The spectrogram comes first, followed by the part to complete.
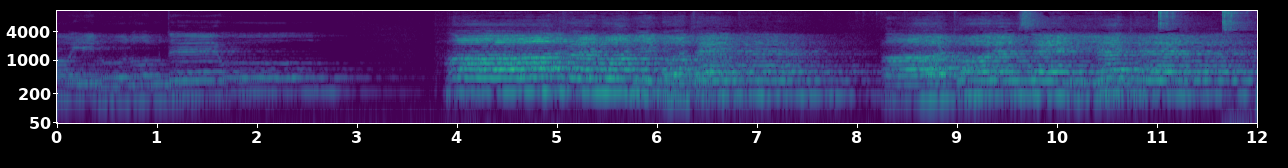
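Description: Sung chant: voices holding long notes that step slowly from pitch to pitch. A quieter opening phrase breaks off about three seconds in, then two louder phrases follow, with a brief dip near eight seconds.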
